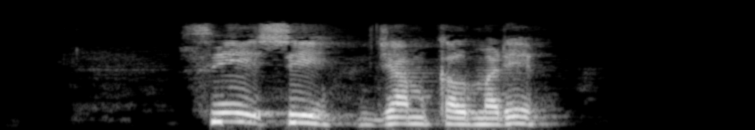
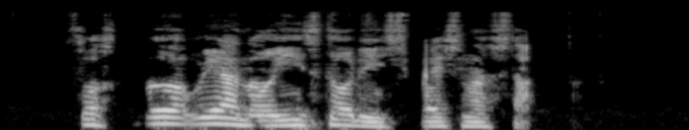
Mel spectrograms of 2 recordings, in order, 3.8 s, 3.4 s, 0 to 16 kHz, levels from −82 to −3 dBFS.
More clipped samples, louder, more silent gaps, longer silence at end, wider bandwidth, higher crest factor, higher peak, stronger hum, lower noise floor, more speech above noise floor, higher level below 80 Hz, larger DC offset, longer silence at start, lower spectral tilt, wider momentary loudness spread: neither; first, -16 LUFS vs -23 LUFS; neither; first, 1.05 s vs 0.8 s; second, 8.4 kHz vs 11.5 kHz; about the same, 16 dB vs 18 dB; first, -2 dBFS vs -6 dBFS; neither; first, under -90 dBFS vs -73 dBFS; first, over 75 dB vs 51 dB; second, -60 dBFS vs -52 dBFS; neither; first, 1 s vs 0.4 s; about the same, -5 dB/octave vs -5.5 dB/octave; second, 6 LU vs 10 LU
